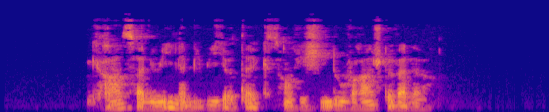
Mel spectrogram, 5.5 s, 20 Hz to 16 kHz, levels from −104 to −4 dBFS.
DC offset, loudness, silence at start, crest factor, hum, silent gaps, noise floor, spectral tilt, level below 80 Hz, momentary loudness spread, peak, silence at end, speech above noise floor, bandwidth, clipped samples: under 0.1%; -33 LUFS; 0.85 s; 22 dB; none; none; under -90 dBFS; -4.5 dB/octave; -64 dBFS; 7 LU; -14 dBFS; 1.2 s; over 57 dB; 9.4 kHz; under 0.1%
